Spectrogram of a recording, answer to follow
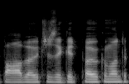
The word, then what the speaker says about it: Barboach: To be fair, though, like, if you're gonna pronounce a Pokemon wrong, I feel like Barboach is a good Pokemon to pronounce wrong, because how often are you really, like, recalling that that Pokemon exists?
